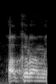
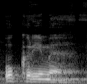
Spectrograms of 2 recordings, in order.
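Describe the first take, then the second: First: أكرم read "akram", opening on a; a-vowels in both syllables of أكرم; active vowels. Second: أكرم read "ukrima", u then i; passive vowels. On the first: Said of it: "حول من مبني للمعلوم لمبني". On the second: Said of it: "لمبني المجهول لمبني معلوم". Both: Shown as a demonstration.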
